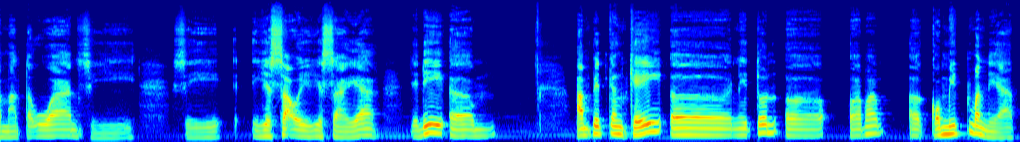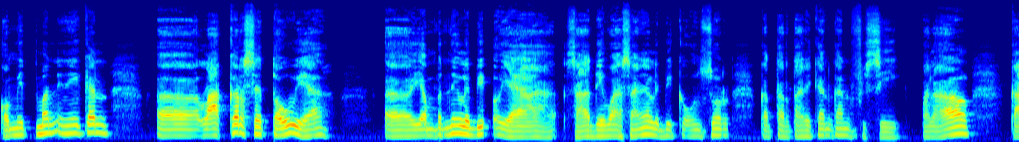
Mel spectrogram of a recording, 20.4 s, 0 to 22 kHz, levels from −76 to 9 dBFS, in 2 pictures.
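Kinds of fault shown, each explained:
No technical fault can be heard anywhere in the speech. Nothing calls for a line under any kind of fault.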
